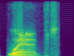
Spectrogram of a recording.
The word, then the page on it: wept: British English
